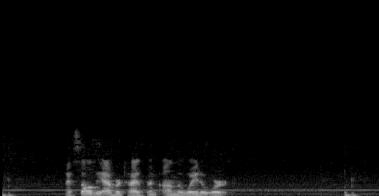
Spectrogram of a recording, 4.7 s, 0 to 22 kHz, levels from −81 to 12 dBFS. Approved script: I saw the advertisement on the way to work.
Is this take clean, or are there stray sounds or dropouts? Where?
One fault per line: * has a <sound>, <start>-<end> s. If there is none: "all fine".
all fine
